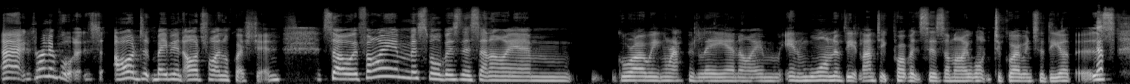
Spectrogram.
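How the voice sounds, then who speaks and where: A woman with an English accent, medium-pitched and lively in intonation, at a moderate pace. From England. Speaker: podcast host, HR consultant. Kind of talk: casual interview.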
